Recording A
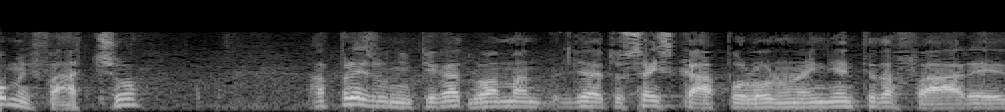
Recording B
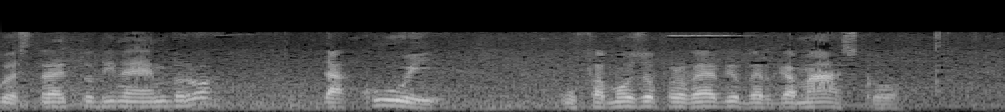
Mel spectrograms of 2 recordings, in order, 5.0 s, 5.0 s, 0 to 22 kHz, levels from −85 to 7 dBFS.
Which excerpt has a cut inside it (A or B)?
A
